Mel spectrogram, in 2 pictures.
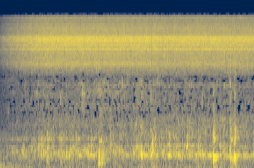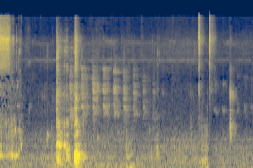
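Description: Kitchen tap running into a stainless steel sink as boiled cassia leaves are rinsed in a strainer, a steady hiss that cuts off after about five and a half seconds. A few short knocks follow as a lidded cooking pot is handled in the sink.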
